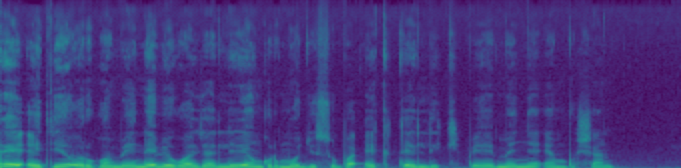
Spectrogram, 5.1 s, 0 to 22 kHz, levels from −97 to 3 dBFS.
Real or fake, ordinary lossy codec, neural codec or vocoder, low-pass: fake; none; vocoder, 44.1 kHz, 128 mel bands every 512 samples, BigVGAN v2; none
